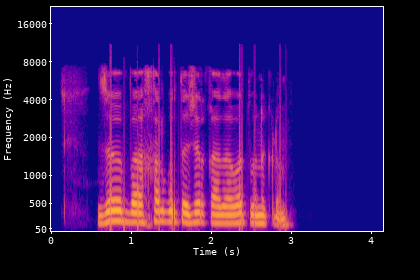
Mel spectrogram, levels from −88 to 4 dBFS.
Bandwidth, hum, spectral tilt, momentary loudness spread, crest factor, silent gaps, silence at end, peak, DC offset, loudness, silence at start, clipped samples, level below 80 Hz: 11.5 kHz; none; -6.5 dB/octave; 11 LU; 16 dB; none; 1.2 s; -4 dBFS; under 0.1%; -19 LUFS; 0.15 s; under 0.1%; -50 dBFS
